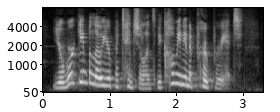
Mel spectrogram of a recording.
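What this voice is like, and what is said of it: Poor put-on British accent. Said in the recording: “I have a terrible British accent.”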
